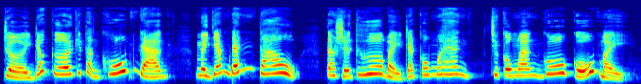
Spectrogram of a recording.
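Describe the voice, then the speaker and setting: A woman putting on a shrill, scolding old neighbor woman. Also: animated, moderate pace, no room sound, studio quality. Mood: screaming. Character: loud, greedy older female neighbor.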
